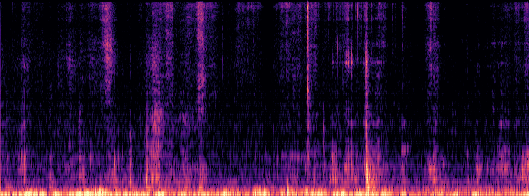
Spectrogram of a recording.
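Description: Irregular small clicks, knocks and scrapes as a bungee tie-off line is wrapped around a rusted metal post and clipped to a jon boat, over a steady low rumble.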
